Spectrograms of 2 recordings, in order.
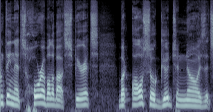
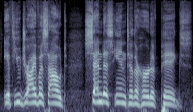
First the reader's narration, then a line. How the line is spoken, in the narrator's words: The demons begged Jesus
